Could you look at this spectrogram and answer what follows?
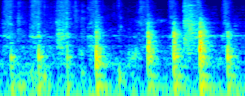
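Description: A knife chops garlic on a board in a home kitchen, about a dozen quiet, fairly regular taps in uneven rhythm, close and alone without talk.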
